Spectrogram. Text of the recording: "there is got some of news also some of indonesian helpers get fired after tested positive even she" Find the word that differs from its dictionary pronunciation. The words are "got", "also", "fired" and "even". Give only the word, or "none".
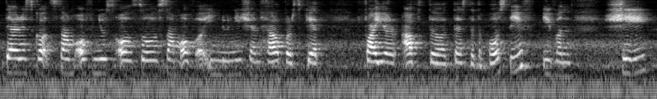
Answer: fired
